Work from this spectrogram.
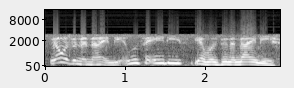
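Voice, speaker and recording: A man's voice: a little high, expressive, very fast, highs cut off. Middle aged guy on ham radio, rambling and folksy, bit of background hiss. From Boston. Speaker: amateur radio operator. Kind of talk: casual radio chat.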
